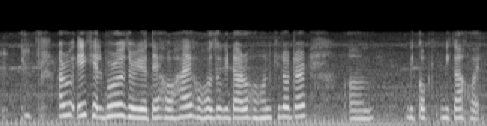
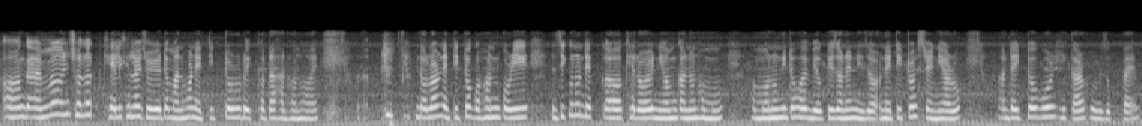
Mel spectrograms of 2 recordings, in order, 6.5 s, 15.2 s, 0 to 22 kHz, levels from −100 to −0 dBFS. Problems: constant background noise, background conversations at intervals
